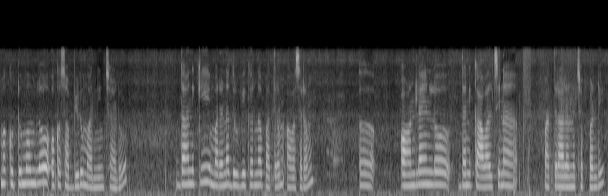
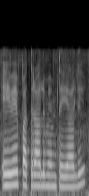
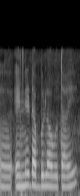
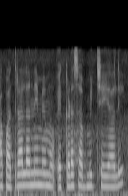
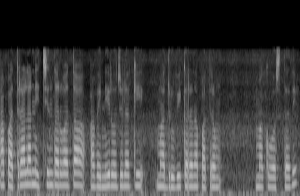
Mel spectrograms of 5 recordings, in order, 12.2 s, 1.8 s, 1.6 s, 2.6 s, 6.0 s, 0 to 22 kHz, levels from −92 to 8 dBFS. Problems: none marked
